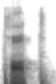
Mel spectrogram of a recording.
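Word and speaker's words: thought: এই যে টি এইচ এর কি থ, ও এর আউ হয় কিন্তু এখানে হয়েছে অ এর মতো। জিএইচ টি, জিএইচ, এই জিএইচটা এখানে সাইলেন্ট হয়ে গেছে, আর এখানে হয়েছে টি, থ অ ট, থট, ঠিক আছে?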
